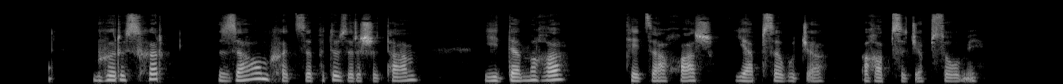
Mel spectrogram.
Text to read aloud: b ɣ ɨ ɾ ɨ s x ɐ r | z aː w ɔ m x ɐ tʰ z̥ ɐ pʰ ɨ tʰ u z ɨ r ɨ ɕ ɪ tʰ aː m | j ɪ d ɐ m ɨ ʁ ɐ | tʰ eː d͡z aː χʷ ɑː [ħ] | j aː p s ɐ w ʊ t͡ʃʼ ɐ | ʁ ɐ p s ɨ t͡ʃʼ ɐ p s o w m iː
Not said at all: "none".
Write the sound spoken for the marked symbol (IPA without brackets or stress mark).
ɕ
